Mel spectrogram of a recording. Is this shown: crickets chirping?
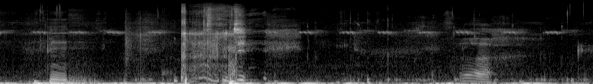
yes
